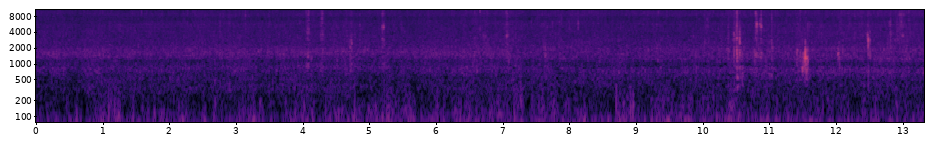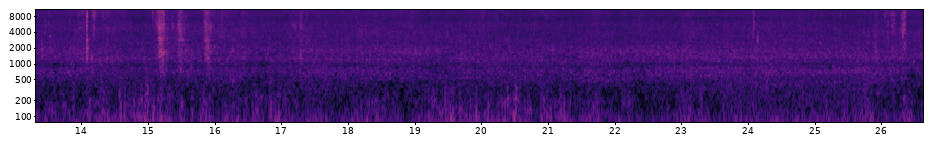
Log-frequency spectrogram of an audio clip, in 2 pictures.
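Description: Shallow river rushing over rocks and small rapids, a steady hiss, with wind buffeting the microphone as a low rumble. A few short sharp clicks come around the middle.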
